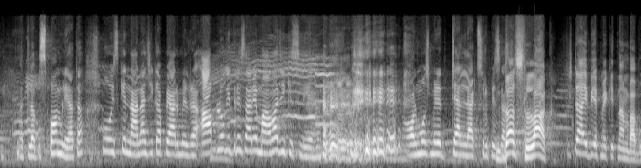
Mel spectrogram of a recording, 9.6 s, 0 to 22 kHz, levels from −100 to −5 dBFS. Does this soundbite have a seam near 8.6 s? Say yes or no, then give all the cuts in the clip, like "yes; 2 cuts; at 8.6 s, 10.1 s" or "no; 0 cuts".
yes; 3 cuts; at 1.4 s, 6.1 s, 8.6 s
